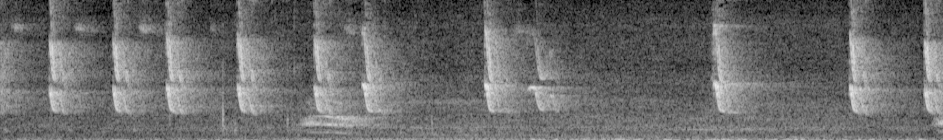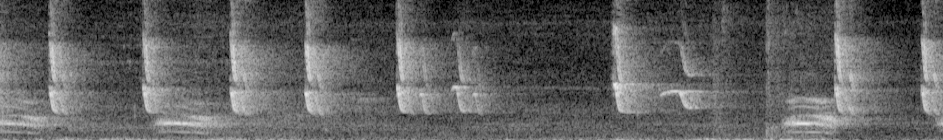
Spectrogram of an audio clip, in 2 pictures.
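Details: Squirrel chattering in quick runs of sharp chips, bunched in bursts of two to four, with a few lower, softer notes mixed in and faint background noise.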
